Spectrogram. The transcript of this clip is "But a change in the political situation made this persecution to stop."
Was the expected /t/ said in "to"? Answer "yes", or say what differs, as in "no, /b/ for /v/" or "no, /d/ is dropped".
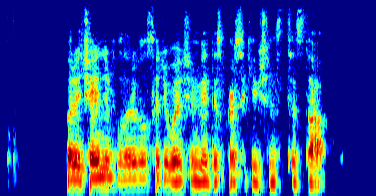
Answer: yes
